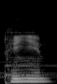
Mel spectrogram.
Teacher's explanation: The N just sort of disappears or becomes very, very subtle if it's placed in the middle of a word. Often. Not always, but often.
